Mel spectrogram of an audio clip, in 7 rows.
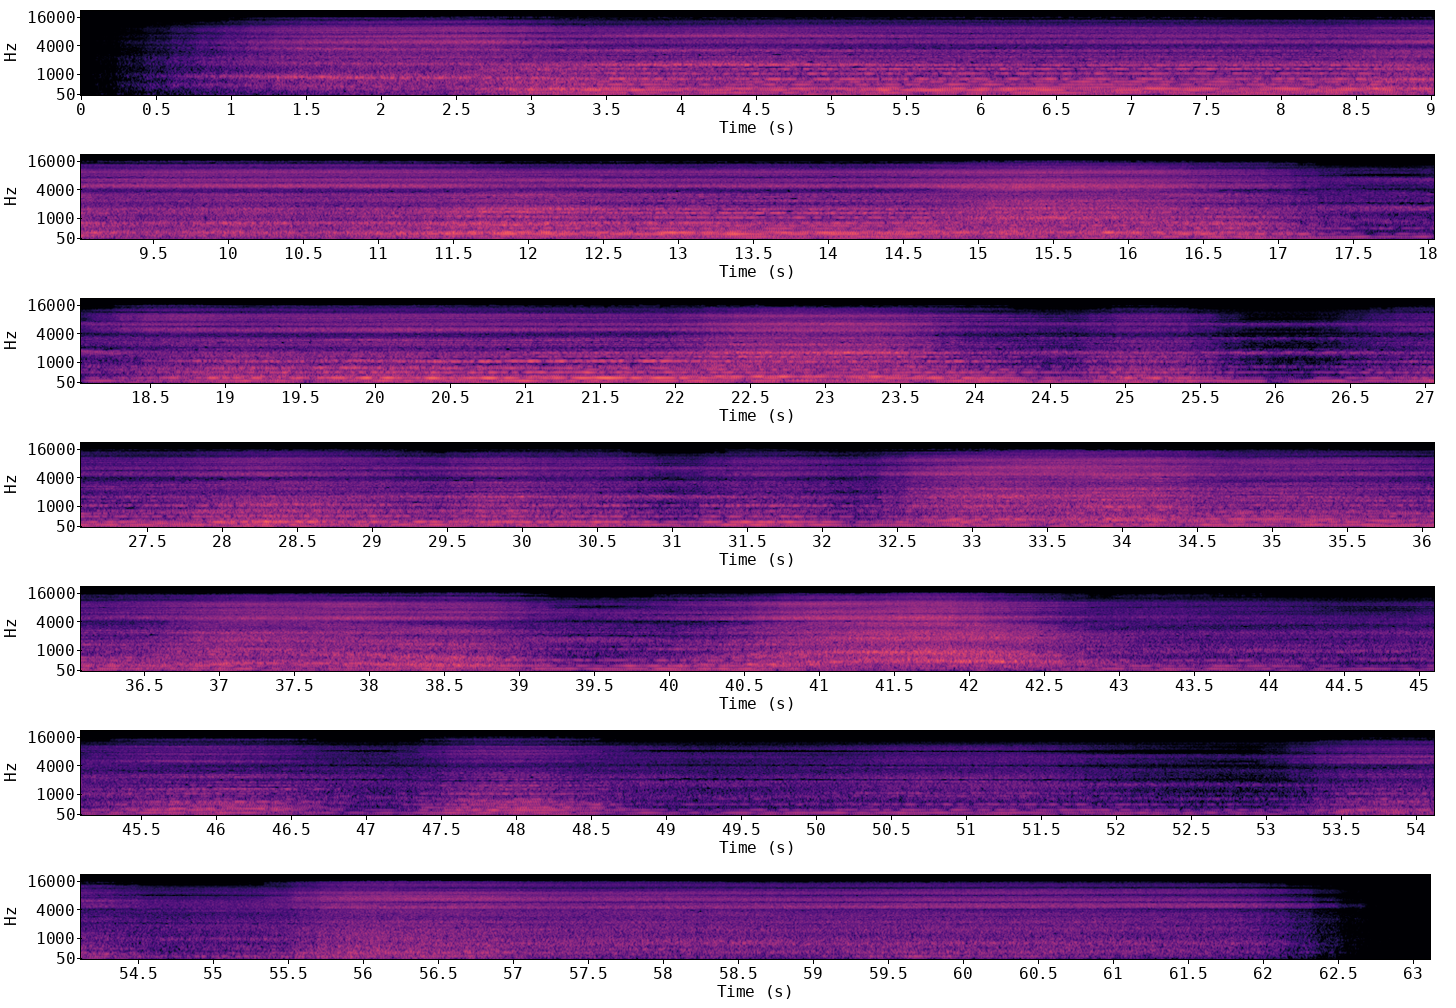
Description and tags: cw monk3
I made this from 10-12 different voices, stretch and reverb it. Just listen.
throat, tibet, vocal, sing, monk, synthesized, drone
